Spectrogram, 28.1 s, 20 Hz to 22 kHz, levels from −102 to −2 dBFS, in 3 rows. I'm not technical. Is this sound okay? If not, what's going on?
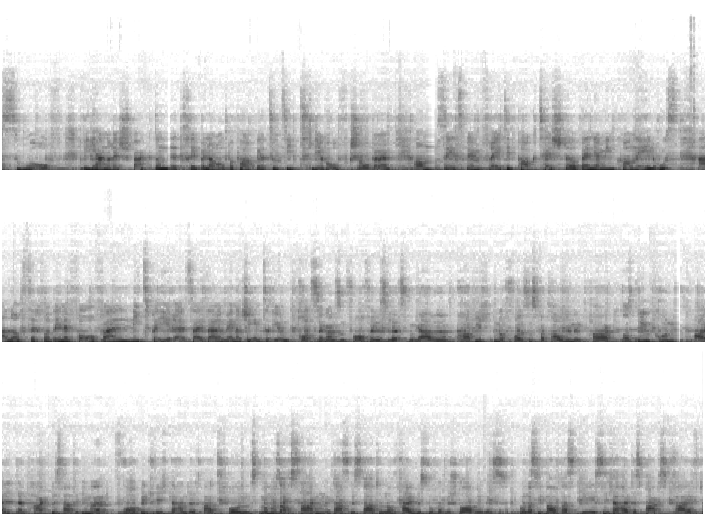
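No. There are two kinds of dropout. Short concealed packet loss occurs at 2.21 to 2.25 s (30 ms) and at 3.42 s. Small pieces of audio arrived too late, and the receiver covered each hole by extending the preceding sound, leaving a brief smear or wobble.

A burst of packet loss, a longer run of missing audio, occurs at 5.67 to 5.81 s (130 ms) and 18.35 to 18.43 s (70 ms). The receiver stretches the last sound into a fading buzz or hiss, and the audio resumes with a piece skipped.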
